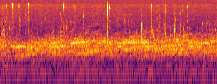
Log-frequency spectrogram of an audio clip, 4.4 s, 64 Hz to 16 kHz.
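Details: Underwater boat-cam recording of belugas on July 16. Rapid bright chirps and brief whistled squeaks pop up repeatedly through a constant rushing underwater wash.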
